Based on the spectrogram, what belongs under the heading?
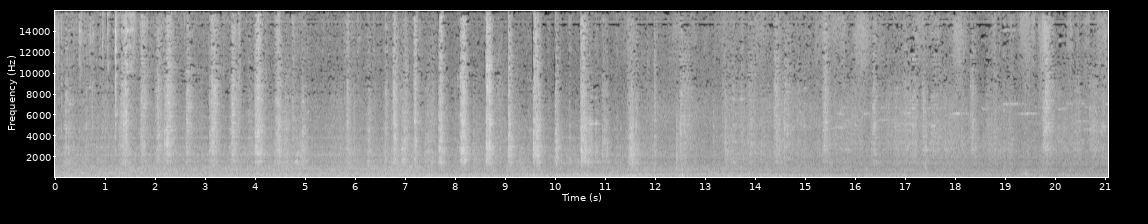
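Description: Freight train box wagons rolling past close by, their wheels clicking over rail joints in quick irregular runs. The rumble slowly fades in the second half as the last wagon draws away.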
